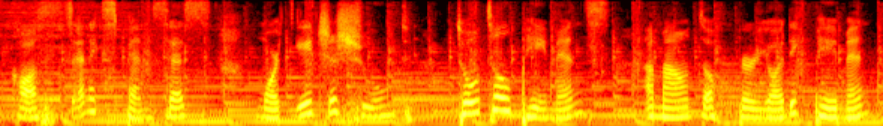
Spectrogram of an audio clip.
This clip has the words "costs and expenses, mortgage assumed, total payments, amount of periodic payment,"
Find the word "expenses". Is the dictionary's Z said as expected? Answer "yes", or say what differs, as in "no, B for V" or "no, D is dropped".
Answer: no, S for Z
